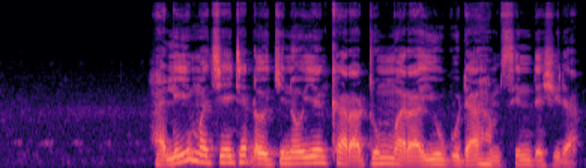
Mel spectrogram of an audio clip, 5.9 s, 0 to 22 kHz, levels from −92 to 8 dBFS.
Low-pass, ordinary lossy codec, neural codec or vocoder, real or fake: none; none; vocoder, 48 kHz, 128 mel bands, Vocos; fake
